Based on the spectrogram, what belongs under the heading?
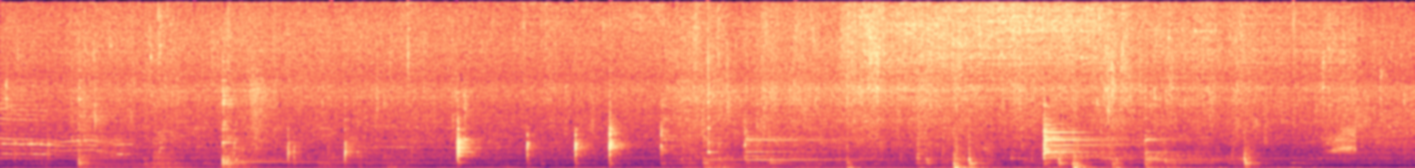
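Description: Diced carrots and gizzards frying in oil in a stainless steel pot, with a steady sizzle, while a wooden spoon stirs them and knocks sharply against the pot many times. Some knocks leave the pot ringing briefly.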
